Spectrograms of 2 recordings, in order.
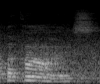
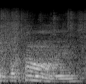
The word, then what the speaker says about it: pecan: some more of our pecans. How y'all pronounce it? I'm from New Orleans and we say pecans. Some people say pecans.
